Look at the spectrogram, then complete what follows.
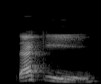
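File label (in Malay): "daki", Malay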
